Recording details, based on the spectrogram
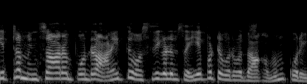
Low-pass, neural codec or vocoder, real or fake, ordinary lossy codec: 7.2 kHz; none; real; Opus, 24 kbps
